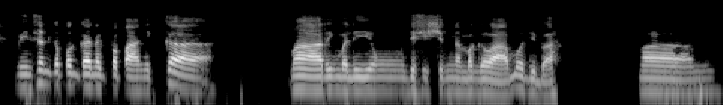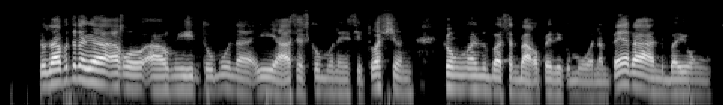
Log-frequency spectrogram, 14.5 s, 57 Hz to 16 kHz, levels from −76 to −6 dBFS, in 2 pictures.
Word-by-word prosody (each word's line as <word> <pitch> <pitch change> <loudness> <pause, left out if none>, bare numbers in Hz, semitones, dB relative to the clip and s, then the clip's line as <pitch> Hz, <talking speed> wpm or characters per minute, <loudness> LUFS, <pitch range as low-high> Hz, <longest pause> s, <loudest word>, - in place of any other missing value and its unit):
minsan 150 +5 -4
kapagka 155 -3 +2
nagpa-panic 130 -3 0
ka, 130 -2 +4 0.8
maaaring 130 -1 +3
mali 130 0 -3
'yung 125 -1 -12
desisyon 125 0 -7
na 120 - -5
magawa 115 -3 +1
mo 140 -3 -6
'di 115 - -9
ba. - - -5 0.9
Um, 115 -1 -2 0.5
so 160 - -1
dapat 195 +5 +6
talaga 200 -8 +6
ako, 145 -1 0
ah, 130 - +2
humihinto 135 -1 -7
muna, 135 -5 -4
i-a-assess 125 -2 -1
ko 130 - -8
muna 120 -1 -11
'yung 110 - -15
sitwasyon, 145 -4 -2 0.4
kung 145 -2 0
ano 135 0 -4
ba, 130 - +3
saan 130 - -5
ba - - +5
ako 110 - -1
puwede 110 -2 -4
kumuha 100 -1 -10
ng 100 0 -9
pera, 165 -4 +5
ano 120 - -12
ba 115 - -1
'yung 110 -2 -10
130 Hz, 160 wpm, -23 LUFS, 115-145 Hz, 0.9 s, dapat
